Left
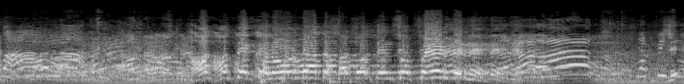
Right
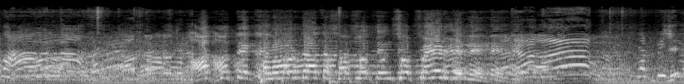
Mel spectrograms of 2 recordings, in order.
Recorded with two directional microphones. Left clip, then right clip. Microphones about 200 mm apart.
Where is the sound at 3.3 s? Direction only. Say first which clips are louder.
Left 2 dB; 40° right (ahead or behind).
